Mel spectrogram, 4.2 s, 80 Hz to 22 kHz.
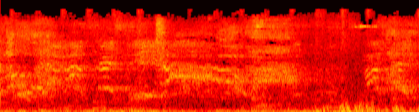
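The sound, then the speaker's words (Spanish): The family of a killed 37-year-old army corporal of the Regulares in Ceuta shout angrily at night against his killers, a loud, dense and continuous clamour of raised voices with sharp cries breaking through, unbroken for the whole stretch. “La familia de Dries, un cabo primero de 37 años de los regulares en Ceuta, gritaba anoche contra los asesinos del militar.”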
